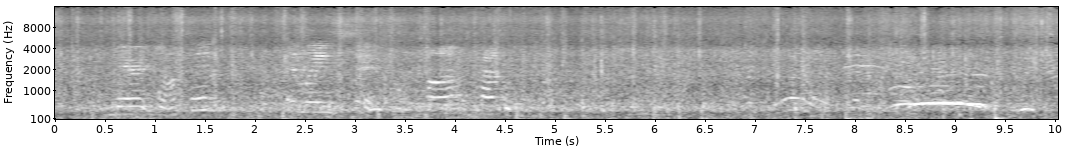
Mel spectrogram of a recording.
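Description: Freestyle swimmers churning the water in a sprint race, a steady splashing wash, with people calling and shouting over it; a longer held shout near the end is the loudest moment.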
